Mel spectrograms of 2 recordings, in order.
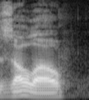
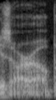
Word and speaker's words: Zoro: I meant Zolo. So, Mark, I hope you're proud of me that I said it right. It's actually Zoro, but I call him Zolo to piss off my friend Mark.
